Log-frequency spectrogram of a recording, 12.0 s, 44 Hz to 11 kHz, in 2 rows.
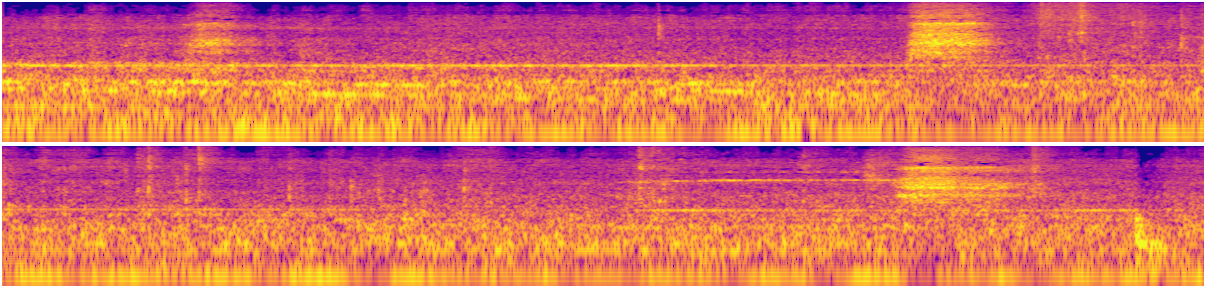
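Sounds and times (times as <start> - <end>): electric train rumble: 0.0 - 12.0.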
